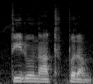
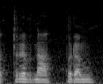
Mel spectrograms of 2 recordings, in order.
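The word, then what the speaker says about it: तिरुवनंतपुरम: अगर वी ना होता तो तिरुनाथपुरम इस टाइप की प्रोनाउंस कर रहे होते, तो ये वी को आप, विक्रम के वी और तिरुवनाथपुरम का वी बहुत ज़रूरी है, तो यहाँ से लिंक करना, है ना।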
